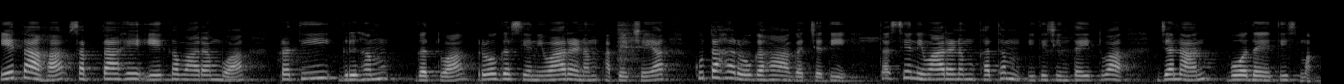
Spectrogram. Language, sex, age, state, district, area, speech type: Sanskrit, female, 45-60, Karnataka, Dakshina Kannada, rural, spontaneous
